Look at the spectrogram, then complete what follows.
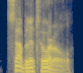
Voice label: "sublittoral", British

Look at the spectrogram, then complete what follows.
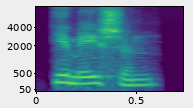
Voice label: "himation", Indian

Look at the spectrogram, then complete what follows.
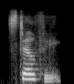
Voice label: "stealthy", Indian

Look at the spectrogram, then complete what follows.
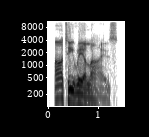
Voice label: "arterialize", British

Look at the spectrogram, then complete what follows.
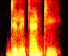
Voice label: "dilettante", Indian

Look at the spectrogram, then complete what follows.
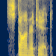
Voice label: "stonechat", American

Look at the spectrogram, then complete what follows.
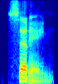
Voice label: "cetane", American

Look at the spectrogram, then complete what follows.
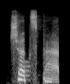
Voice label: "chutzpah", Indian

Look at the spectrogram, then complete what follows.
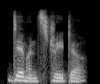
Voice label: "demonstrator", Indian

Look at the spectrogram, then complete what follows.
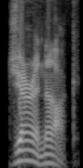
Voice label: "gerenuk", American

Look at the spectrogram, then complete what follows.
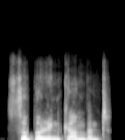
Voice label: "Superincumbent", Indian

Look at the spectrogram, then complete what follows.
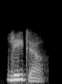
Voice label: "liter", Indian

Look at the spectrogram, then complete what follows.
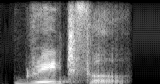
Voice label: "grateful", Indian

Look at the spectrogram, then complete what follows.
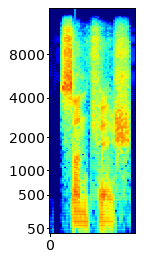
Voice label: "sunfish", American

